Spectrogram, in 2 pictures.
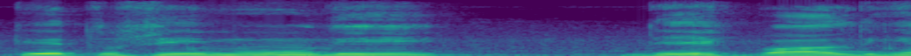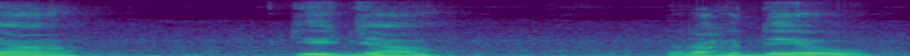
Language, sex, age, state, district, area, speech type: Punjabi, male, 60+, Punjab, Bathinda, urban, read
